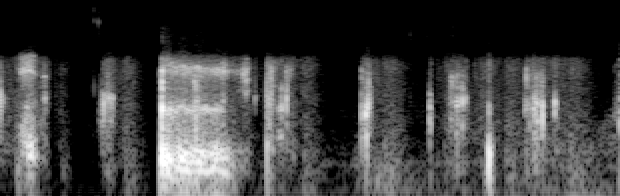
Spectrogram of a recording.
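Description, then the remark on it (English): Footsteps crunch over a rocky, cactus-lined mountain trail in an uneven series of short, gritty scrapes, with one longer, louder grinding step early on; no one speaks. “Am I hearing the crunching of your footsteps on the side of a mountain trail right now?”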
